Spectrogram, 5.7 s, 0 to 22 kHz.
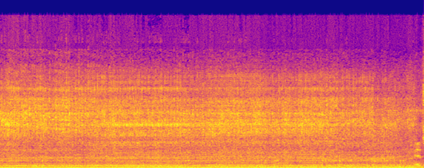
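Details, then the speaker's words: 15 HP four-stroke outboard at wide-open throttle after about five minutes warm-up, fuel pump rewired with 10 A fuse: steady high drone with uneven stumble, missing badly; owner wonders about the coil; high-rpm misfire once warm. "Let's open her up again, see what happens. Definitely missing bad."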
